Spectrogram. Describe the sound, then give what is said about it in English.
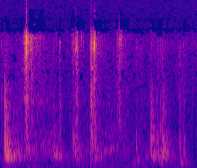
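A back door is unlocked and worked open: a quick series of sharp metallic clicks and rattles, like a lock turning and a latch giving, with scraping and bumping between them. “Get that back door unlocked, quick.”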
